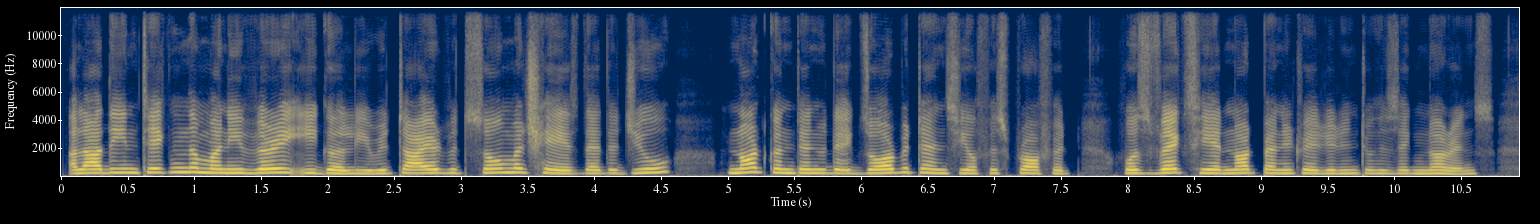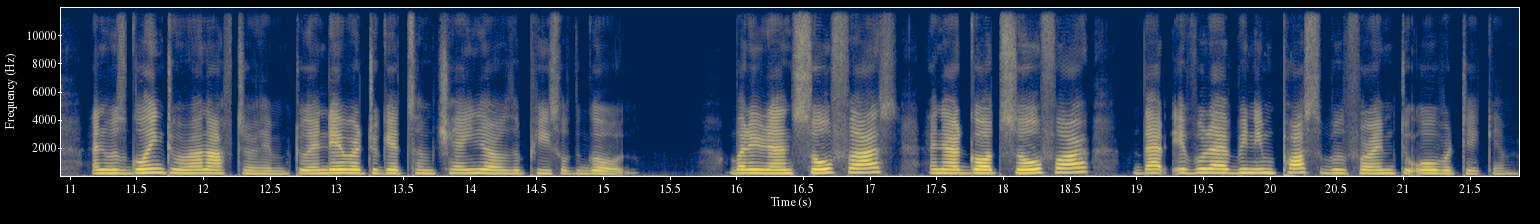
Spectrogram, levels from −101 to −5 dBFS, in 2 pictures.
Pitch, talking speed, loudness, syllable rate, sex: 245 Hz, 195 wpm, -18 LUFS, 5.5 syllables/s, female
